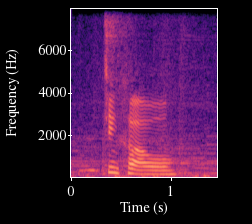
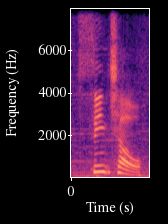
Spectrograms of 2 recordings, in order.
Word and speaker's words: Xin chào: Xin hao. Xin hao. Chao. Sí, es Xin chao. Xin chao. Hello. Hello. Xin chao. Xin chao. Ahí me estaban corrigiendo la pronunciación.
